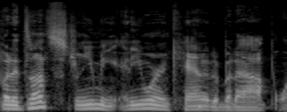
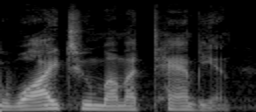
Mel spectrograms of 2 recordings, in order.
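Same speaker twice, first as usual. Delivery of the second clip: very slow, anglicized English pronunciation.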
